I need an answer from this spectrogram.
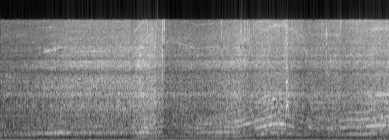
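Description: Supercharged Sylva Phoenix sprint car's engine revved on the start line, then launching hard at full throttle. The pitch dips as the car pulls away about three seconds in, then rises steeply, drops at a gear change a little past halfway, and climbs again.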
